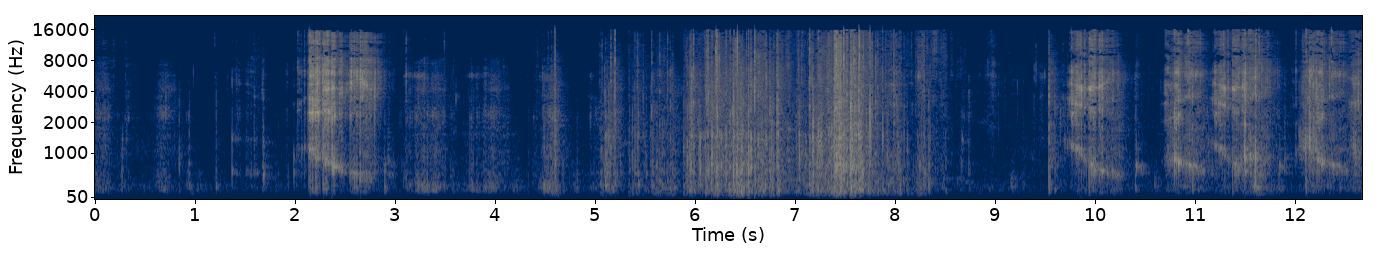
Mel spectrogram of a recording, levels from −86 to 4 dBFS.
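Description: A doubled audio track appears from 10.41 s and runs to the end. The likely cause is a second, slower capture path or an edit that left two copies of the material out of step. The result is a full-band duplicate trailing about one and a half seconds behind, roughly 5 dB quieter, with no decay or room colour. It cuts in abruptly at 10.41 s, so earlier sound audibly repeats over the newer material.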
